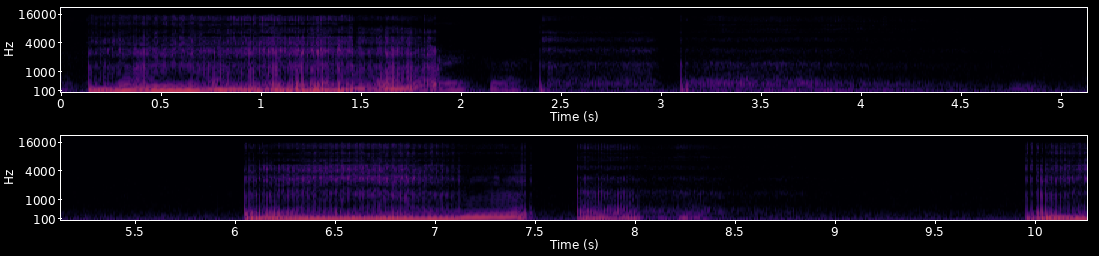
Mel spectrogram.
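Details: A Weimaraner dog giving loud, rough, low rattling snores on breathing in, with quiet breathing out between: snoring.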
